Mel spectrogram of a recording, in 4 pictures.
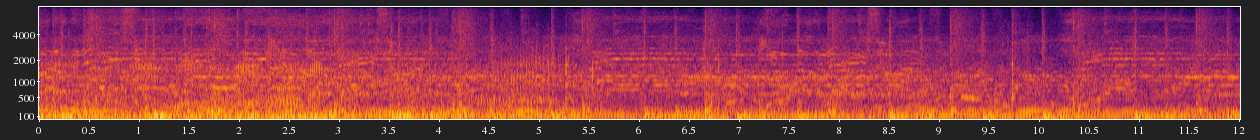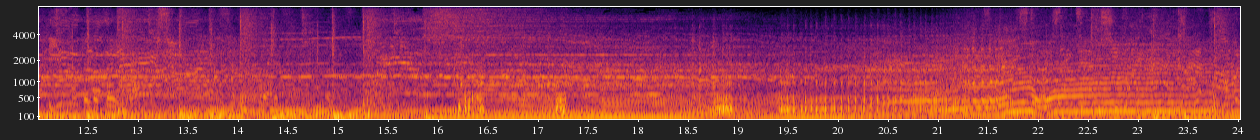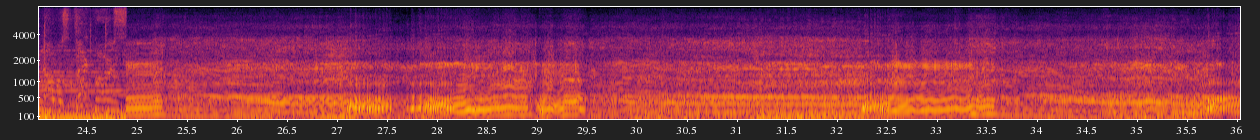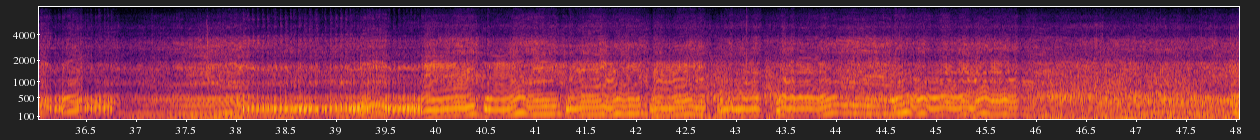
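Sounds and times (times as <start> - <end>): motocross engine revving: 0.0 - 48.0.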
